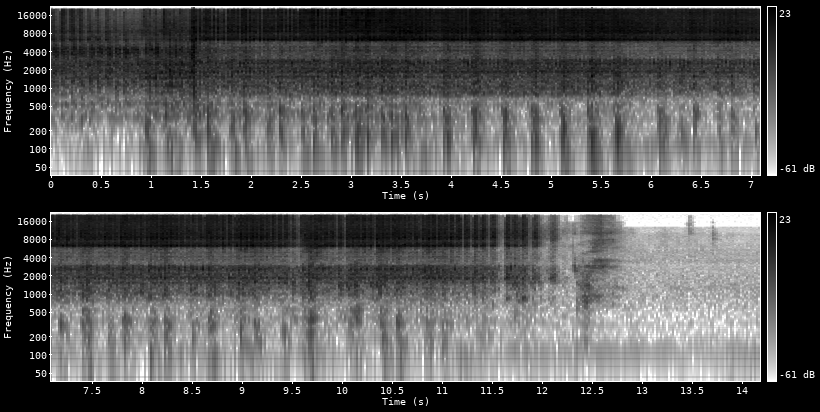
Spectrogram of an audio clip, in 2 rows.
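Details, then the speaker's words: 1975 Toyota KE30 Corolla 1.2-litre, first start after being abandoned in a shed for years. The idle is slow and lumpy, pulsing about four beats a second, then stalls. Idle speed is set too low and the idle stop screw is being turned up; it may not be firing on all cylinders. "quite enough I'll adjust it up a little bit more we've got more turns in it and I'll go again"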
